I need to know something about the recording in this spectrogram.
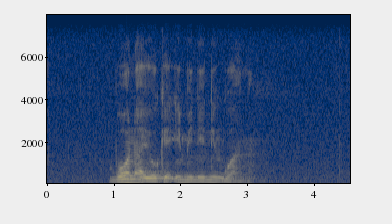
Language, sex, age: South Ndebele, male, 21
